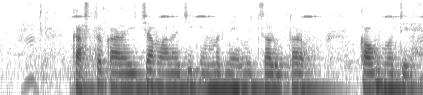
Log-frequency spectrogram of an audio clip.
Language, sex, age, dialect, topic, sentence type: Marathi, male, 18-24, Varhadi, agriculture, question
